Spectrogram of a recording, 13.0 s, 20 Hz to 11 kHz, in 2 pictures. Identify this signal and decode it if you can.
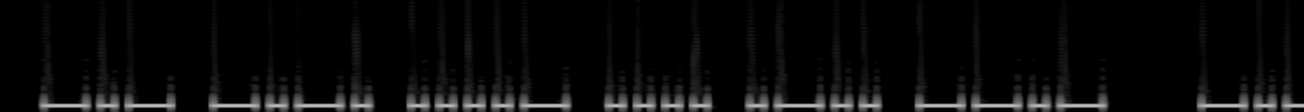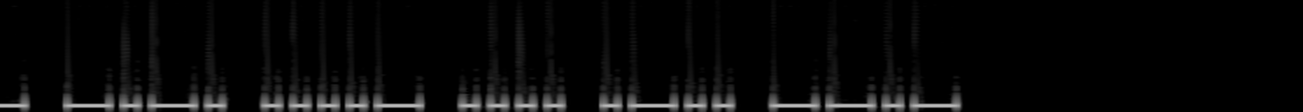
Morse code, heard as a keyed tone, about 17 wpm, 700 Hz. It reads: KC4HLQ KC4HLQ
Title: USA Call Signs Repeated 3x 17wpm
